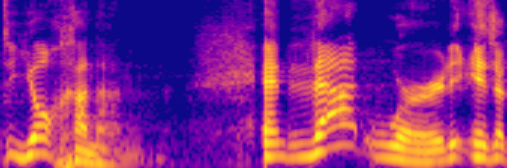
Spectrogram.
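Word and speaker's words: יוחנן: common name in english in hebrew it's not pronounced john it's pronounced yochanan and that word is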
